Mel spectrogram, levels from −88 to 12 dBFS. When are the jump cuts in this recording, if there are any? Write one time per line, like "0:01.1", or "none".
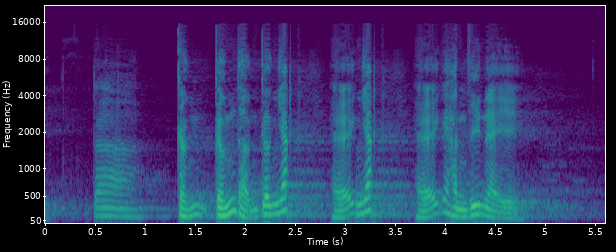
0:01.2
0:03.1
